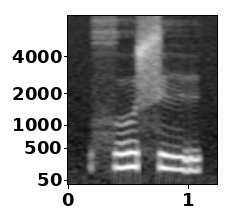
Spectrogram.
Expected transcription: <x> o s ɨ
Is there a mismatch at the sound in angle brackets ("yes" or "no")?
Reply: no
